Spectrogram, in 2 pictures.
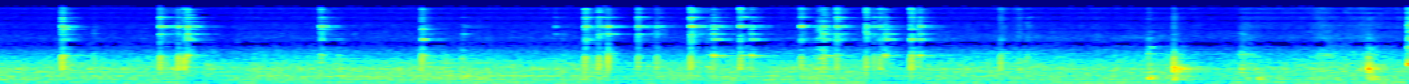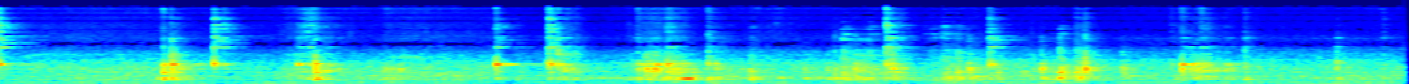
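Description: A spoon clinks and scrapes against a pan while chicken is mixed with lime juice, chopped coriander and green chillies, with irregular metallic taps and stirring close by and no talking.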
